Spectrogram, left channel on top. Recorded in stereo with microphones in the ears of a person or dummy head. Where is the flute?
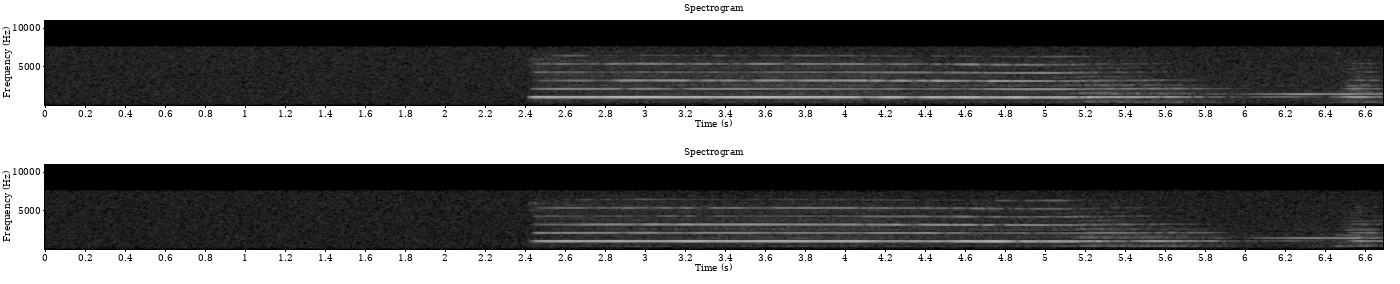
30° left (ahead or behind), 1.8 m.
